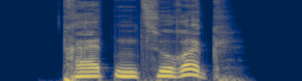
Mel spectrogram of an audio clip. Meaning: first/third-person plural subjunctive II of zurücktreten
- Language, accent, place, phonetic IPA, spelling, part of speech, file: German, Germany, Berlin, [ˌtʁɛːtn̩ t͡suˈʁʏk], träten zurück, verb, De-träten zurück.ogg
